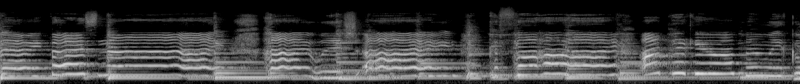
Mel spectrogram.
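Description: A woman singing, holding notes with a wavering vibrato, over a strummed ukulele accompaniment.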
